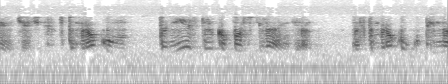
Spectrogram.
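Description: Only speech: a person talking in phrases with short pauses, heard over a telephone line, so the voice sounds thin and narrow.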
